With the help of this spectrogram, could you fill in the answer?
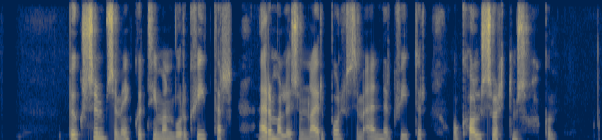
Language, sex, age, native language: Icelandic, female, 40-49, Icelandic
